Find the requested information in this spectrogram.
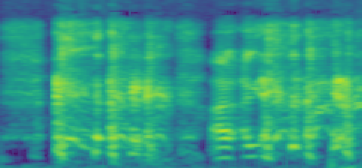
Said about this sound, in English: To which I started to cough and then had to leave the room.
